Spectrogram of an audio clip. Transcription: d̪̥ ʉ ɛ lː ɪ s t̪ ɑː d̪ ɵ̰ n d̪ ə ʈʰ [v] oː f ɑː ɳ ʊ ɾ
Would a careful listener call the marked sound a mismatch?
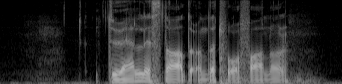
no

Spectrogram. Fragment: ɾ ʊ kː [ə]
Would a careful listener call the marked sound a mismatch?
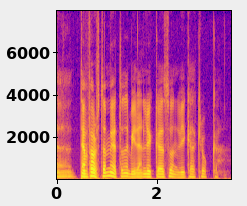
yes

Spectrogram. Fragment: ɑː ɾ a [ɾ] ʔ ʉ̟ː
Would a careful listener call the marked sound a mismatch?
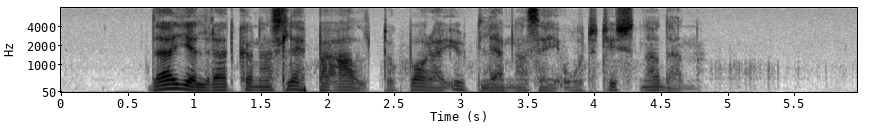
yes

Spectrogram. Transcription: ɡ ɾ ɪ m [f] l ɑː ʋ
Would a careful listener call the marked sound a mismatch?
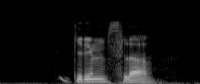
yes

